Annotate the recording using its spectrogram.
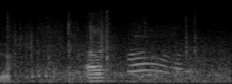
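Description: A white cockatoo giving a short call and then a longer rising-and-falling call, among people's voices.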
